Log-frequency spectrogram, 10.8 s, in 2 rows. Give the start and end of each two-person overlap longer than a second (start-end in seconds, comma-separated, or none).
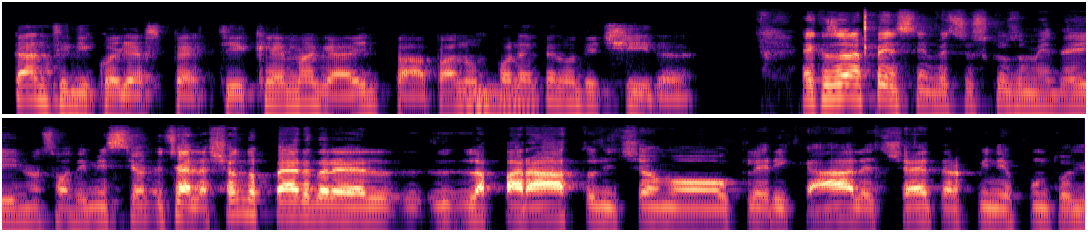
none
